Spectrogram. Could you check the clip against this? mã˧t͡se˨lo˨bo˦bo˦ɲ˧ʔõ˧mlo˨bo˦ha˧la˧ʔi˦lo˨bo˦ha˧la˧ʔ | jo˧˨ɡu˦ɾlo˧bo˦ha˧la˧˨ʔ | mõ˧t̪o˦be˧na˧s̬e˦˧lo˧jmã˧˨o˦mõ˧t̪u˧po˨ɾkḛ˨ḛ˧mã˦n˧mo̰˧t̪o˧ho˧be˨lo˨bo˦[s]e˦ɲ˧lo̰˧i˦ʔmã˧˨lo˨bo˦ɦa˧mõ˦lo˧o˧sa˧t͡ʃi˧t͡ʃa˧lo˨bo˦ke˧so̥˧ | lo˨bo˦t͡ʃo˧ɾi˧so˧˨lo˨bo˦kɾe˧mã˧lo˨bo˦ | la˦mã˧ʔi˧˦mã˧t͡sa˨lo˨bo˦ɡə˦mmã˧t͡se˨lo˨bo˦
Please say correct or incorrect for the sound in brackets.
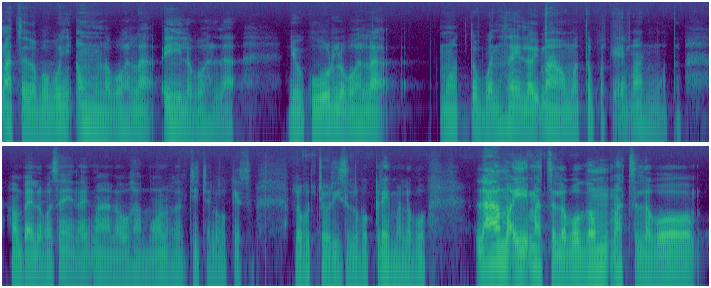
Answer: correct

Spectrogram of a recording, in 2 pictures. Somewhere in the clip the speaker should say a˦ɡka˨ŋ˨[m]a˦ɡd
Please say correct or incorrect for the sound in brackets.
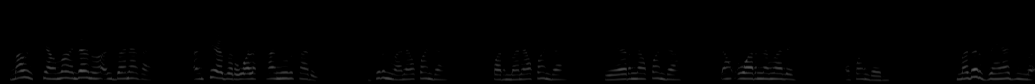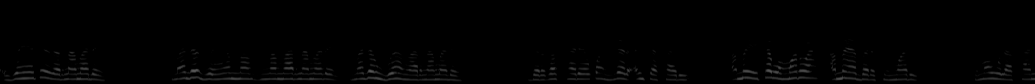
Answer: correct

